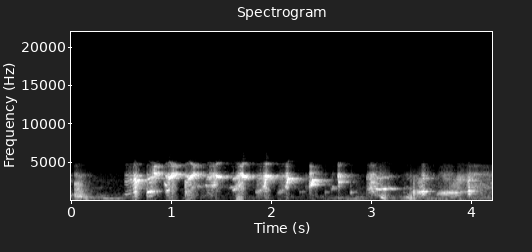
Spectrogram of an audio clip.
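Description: A baby laughing hard in a rapid run of short, high-pitched bursts, starting about half a second in.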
